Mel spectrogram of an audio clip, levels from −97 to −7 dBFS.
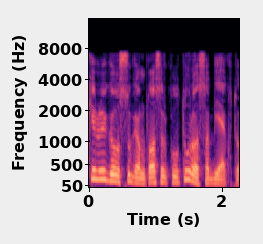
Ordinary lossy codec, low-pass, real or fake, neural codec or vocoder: MP3, 64 kbps; 7.2 kHz; real; none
